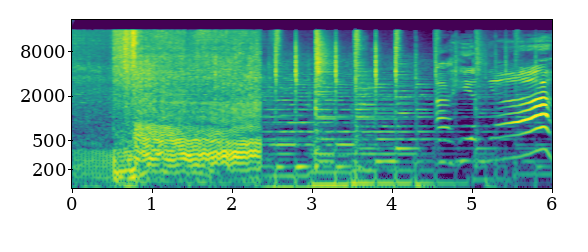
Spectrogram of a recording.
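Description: Dirt-bike motorcycle on a rural road, engine clattering at first and then revving steadily with rising pitch, loud and close, no talk.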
